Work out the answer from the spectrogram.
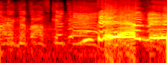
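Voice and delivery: high desperate scream; screaming for help. A narrator's reading. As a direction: scream it out in panic. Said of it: "Though it had been closer to a scream".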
